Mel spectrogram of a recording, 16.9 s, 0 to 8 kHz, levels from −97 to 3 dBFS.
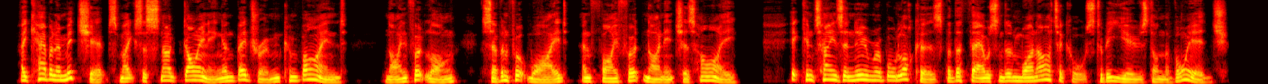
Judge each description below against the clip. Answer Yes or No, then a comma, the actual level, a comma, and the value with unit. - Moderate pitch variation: No, wide, 7.7 semitones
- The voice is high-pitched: No, low, 115 Hz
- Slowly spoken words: Yes, slow, 120 wpm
